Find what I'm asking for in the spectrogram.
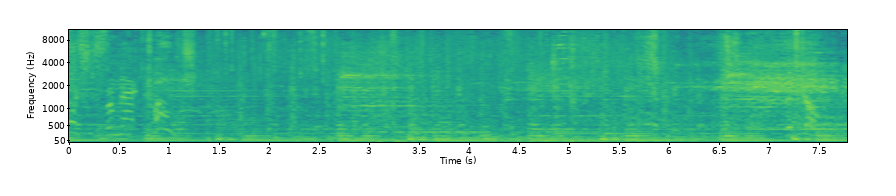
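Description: Horses neigh and whinny in the Red Dead Redemption 2 video game amid clattering mechanical game noise, with voices talking over the action throughout.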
